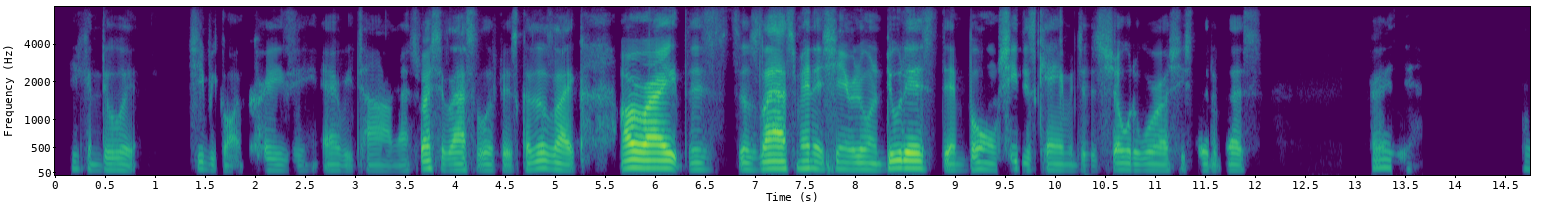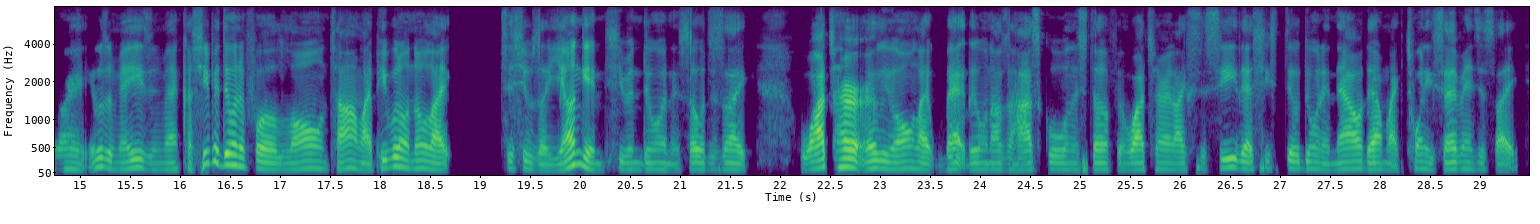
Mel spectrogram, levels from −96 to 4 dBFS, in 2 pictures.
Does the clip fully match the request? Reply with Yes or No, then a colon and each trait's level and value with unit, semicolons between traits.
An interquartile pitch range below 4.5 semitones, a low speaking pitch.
Yes: average, 3.2 semitones; low, 115 Hz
